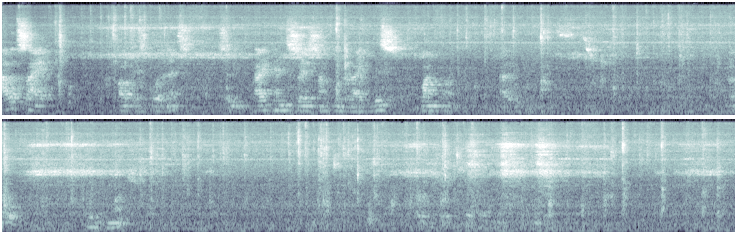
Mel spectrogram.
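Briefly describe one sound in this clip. Keys click on a laptop keyboard.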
